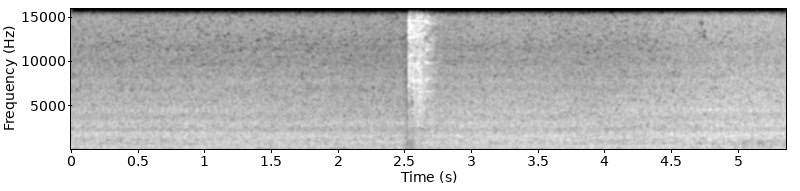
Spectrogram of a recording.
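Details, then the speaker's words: Rebuilt Copart-salvage 2013 Chevy Equinox at idle after a battery-post issue, nearly finished with crash sensors still to fit: smooth, even idle under steady fan rush, no knocks, misses or squeals; sounds good, engine healthy. "Okay. She sounds good. So guys, she's almost done. She's almost ready to go."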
